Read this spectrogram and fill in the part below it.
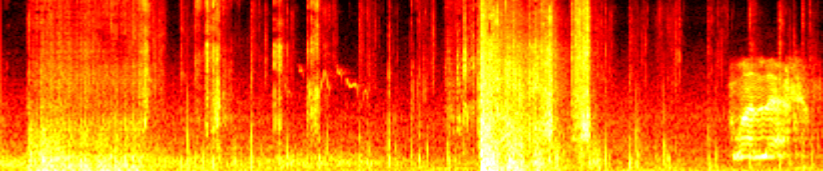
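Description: Gunfire from Counter-Strike: Global Offensive in a casual match on the Cobblestone map: an opening sustained burst of rapid shots, scattered sharp reports and footstep-like clicks, then one loud, close blast midway and a noisy rattle near the end.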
